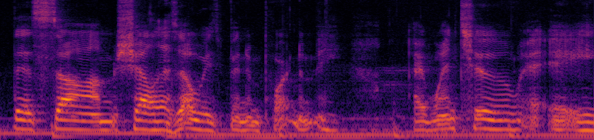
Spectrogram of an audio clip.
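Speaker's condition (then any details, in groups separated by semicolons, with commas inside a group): Essential tremor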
